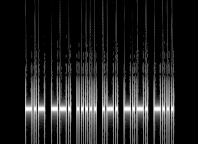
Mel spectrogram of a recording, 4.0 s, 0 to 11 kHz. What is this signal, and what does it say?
Morse code, heard as a keyed tone, about 28 wpm, 700 Hz. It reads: KG5RCB
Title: USA Call Signs 28wpm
